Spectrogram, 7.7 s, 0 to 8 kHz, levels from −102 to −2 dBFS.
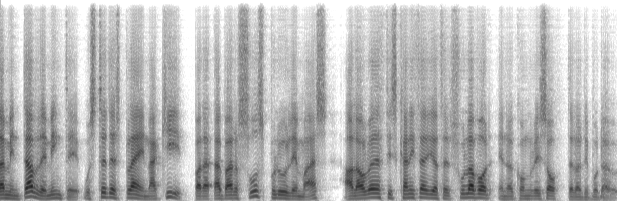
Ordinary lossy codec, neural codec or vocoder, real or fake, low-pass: none; codec, 16 kHz, 0.2 kbps, FocalCodec; fake; none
